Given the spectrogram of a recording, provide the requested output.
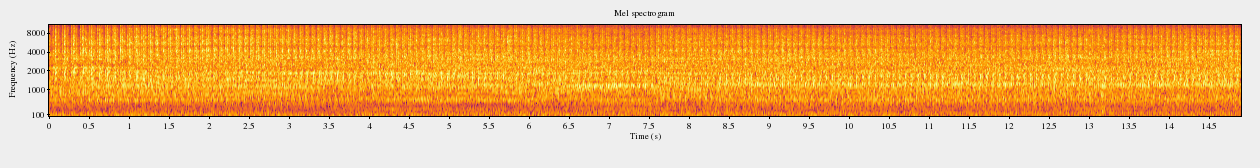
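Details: ZAZ engine at idle with spark plug caps pulled: a hard, regular knock runs through a steady loud idle the whole time; mechanical knock source not yet traced.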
